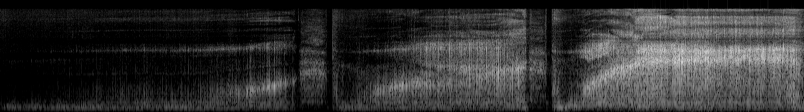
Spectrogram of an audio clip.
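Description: A man's voice making wordless vocal sound effects: three surges of breathy, rushing noise with short breaks between them, each rising in pitch and louder than the last. The final, loudest surge stops suddenly near the end.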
